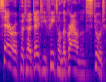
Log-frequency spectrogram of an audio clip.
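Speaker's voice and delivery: ordinary delivery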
